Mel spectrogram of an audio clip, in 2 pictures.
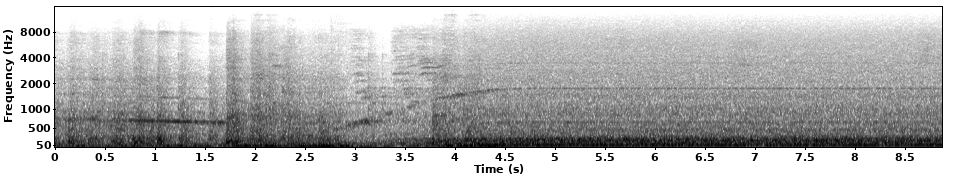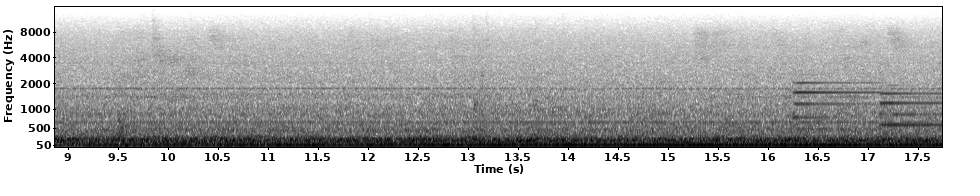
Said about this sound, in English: This is Thorndale. This is a red line train to Howard.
